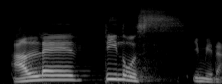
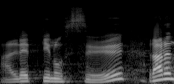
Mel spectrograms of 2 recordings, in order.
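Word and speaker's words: ἀληθινός: 알레티노스입니다. 알레티노스. 저 번데기 발음 영어에서 본 적 있지 않아요? 그 발음 그대로예요. 알레티노스라는 단어가 사용되는데요.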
